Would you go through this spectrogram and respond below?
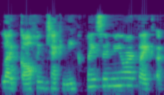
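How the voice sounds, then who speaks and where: A woman's voice: medium pitch, lively intonation, fairly quick. A young woman hosting a livestream chat, reading viewer comments aloud and joking around with lots of fillers. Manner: chatty, giggly, lots of fillers. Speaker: livestream host.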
